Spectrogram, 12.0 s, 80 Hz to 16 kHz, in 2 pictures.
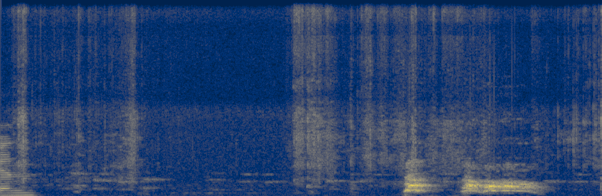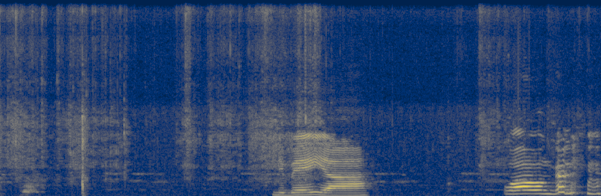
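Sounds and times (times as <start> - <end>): bubble wrap crinkling: 0.0 - 12.0
dog barking: 0.6 - 7.8, 10.0 - 11.2.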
